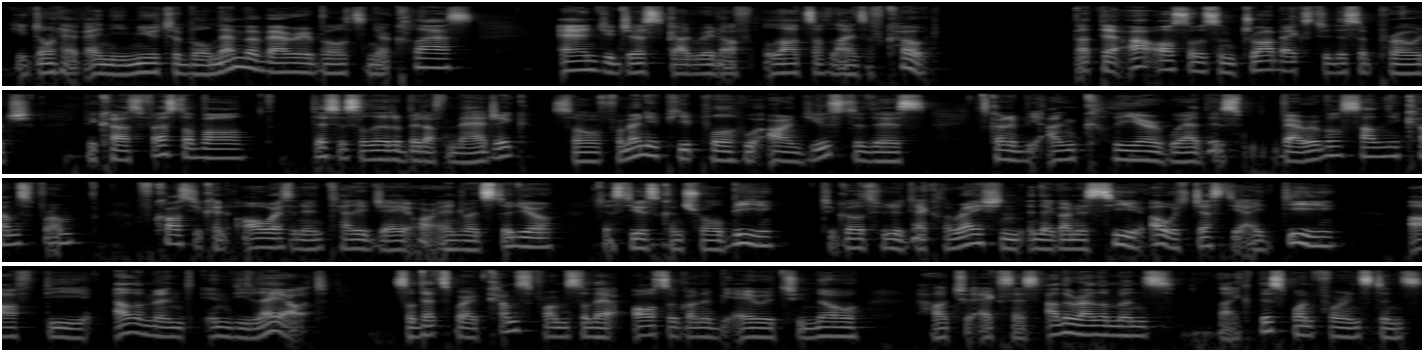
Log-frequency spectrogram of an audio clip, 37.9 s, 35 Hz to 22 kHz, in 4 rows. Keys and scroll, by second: 11.6 ctrl+w, 23.5 ctrl+b, 25.4 ctrl+b, 28.1 ctrl+w, 36.4 ctrl+w, 37.3 ctrl+w.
